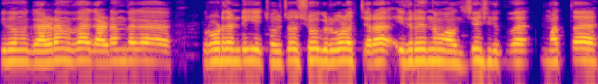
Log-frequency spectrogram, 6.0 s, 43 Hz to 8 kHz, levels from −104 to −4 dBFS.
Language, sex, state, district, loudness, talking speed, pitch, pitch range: Kannada, male, Karnataka, Bijapur, -19 LUFS, 160 wpm, 185 Hz, 175-190 Hz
